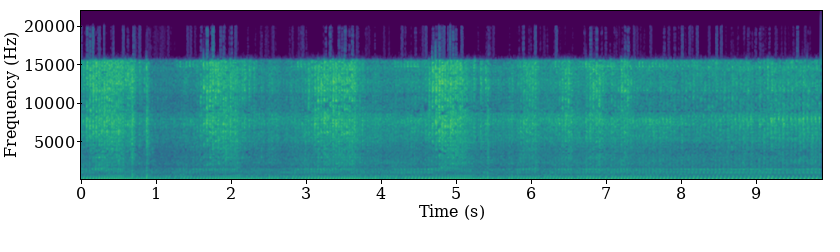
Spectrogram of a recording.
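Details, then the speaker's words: Predator 212 (GX200-type) small single-cylinder engine running with the entire piston skirt cut off: fast, harsh knocking clatter that rises with revs and settles into a rough, even idle. Abnormal engine noise. "there's a knocking yeah you can hear it right about there or somewhere give it a rim"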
